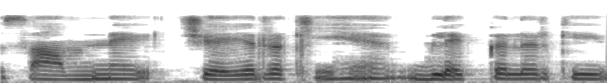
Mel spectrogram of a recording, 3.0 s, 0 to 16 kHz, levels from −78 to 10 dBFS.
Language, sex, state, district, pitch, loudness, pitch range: Hindi, female, Madhya Pradesh, Dhar, 205 Hz, -14 LUFS, 195-210 Hz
